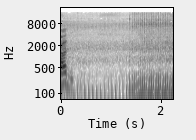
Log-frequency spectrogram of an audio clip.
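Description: Small motorcycle engine running at low revs with an even low putter, then revving up and getting louder about one and a half seconds in.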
